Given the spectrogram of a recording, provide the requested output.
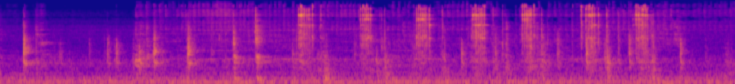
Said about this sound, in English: And then we'll take the Kickstarter off.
